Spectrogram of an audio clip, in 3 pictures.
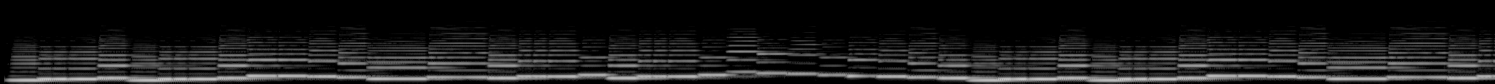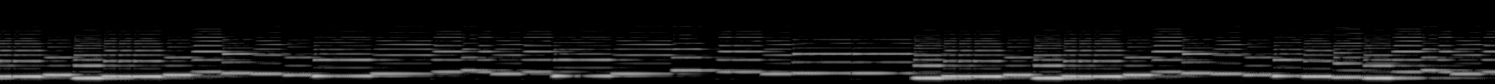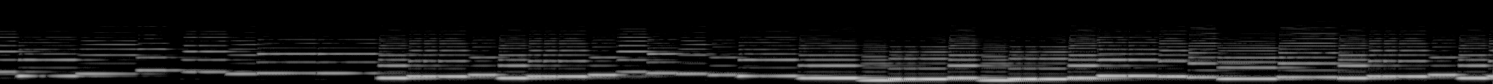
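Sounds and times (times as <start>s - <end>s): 
polka music from Roros: 0.1s - 44.8s.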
